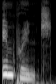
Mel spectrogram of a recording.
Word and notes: imprint: anglais

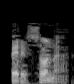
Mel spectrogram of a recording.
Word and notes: persona: espagnol

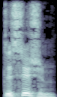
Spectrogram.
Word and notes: decision: anglais

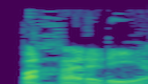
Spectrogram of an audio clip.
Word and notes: pajarería: espagnol

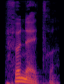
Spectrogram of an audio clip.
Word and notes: fenêtre: francais

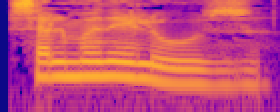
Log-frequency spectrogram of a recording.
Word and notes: salmonellose: francais

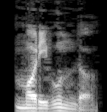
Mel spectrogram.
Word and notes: moribundo: espagnol

